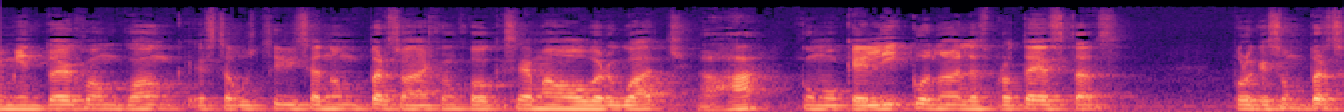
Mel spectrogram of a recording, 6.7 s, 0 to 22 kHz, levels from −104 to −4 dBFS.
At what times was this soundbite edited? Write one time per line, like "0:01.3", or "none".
none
